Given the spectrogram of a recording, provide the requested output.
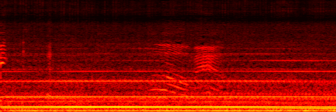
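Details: Car with a used ring and pinion at highway speed, before the rear end rebuild: a steady droning whine at constant pitch over road and engine noise. Rear differential whine from the worn ring and pinion.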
